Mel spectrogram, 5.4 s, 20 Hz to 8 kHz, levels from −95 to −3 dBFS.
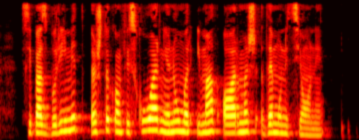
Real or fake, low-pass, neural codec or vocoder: real; 7.2 kHz; none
